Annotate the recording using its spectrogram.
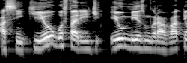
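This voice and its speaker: A man's fairly high voice comes through against a quiet background. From Brazil, Volta Redonda (Rio de Janeiro state); Rio de Janeiro state, Brazil. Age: 20s. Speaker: songwriter; podcast guest. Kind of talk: casual chat. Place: studio. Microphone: studio mic.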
